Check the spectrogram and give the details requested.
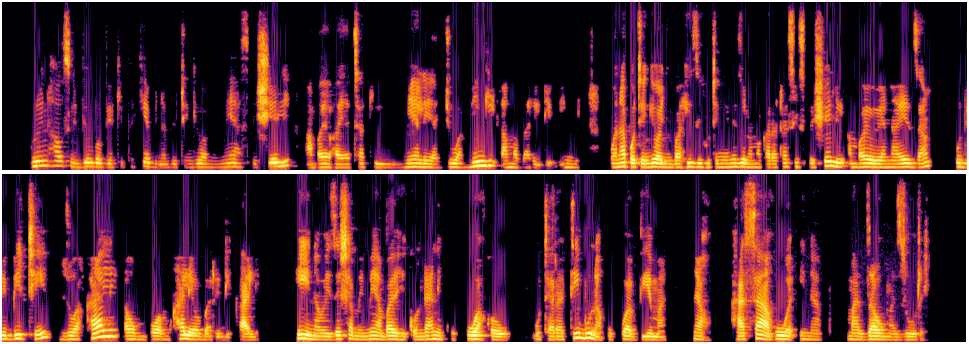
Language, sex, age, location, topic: Swahili, female, 25-35, Nairobi, agriculture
